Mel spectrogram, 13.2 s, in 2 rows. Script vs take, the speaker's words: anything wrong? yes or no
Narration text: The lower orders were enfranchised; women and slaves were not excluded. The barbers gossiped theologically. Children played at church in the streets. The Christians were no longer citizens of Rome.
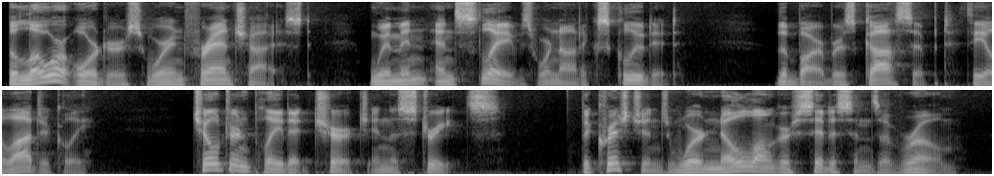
no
